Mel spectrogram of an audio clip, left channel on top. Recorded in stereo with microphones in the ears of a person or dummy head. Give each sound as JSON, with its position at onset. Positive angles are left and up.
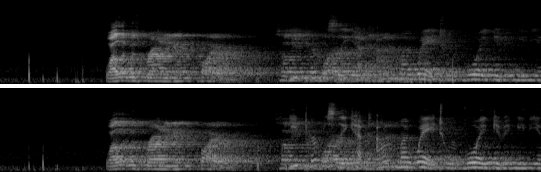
{"t": 1.1, "sound": "a man speaking", "side_deg": 25, "distance_m": 0.6}
{"t": 2.9, "sound": "a woman speaking", "side_deg": -40, "distance_m": 0.5}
